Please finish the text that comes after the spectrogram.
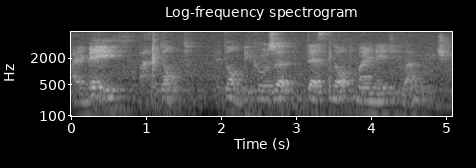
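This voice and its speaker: A man with an Italian accent, a native Italian speaker, giving a classroom lecture in a halting way with many fillers and restarts. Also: medium pitch, steady tone. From Italy. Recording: echoey hall from far off with noise.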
